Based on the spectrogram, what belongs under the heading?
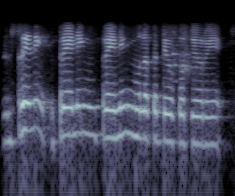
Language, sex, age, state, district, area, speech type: Kannada, female, 60+, Karnataka, Belgaum, urban, conversation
